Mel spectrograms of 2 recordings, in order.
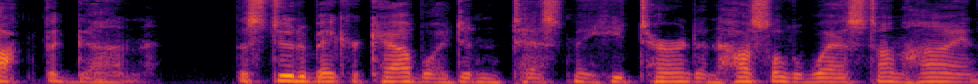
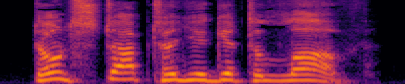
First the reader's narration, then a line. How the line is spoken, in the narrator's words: shouted after him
